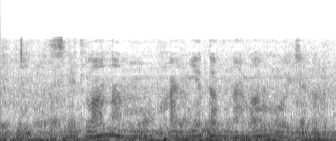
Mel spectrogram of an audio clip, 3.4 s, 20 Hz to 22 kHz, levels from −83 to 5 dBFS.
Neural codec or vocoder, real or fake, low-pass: codec, 16 kHz, 4 kbps, FunCodec, trained on Chinese and English, 50 frames a second; fake; 7.2 kHz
